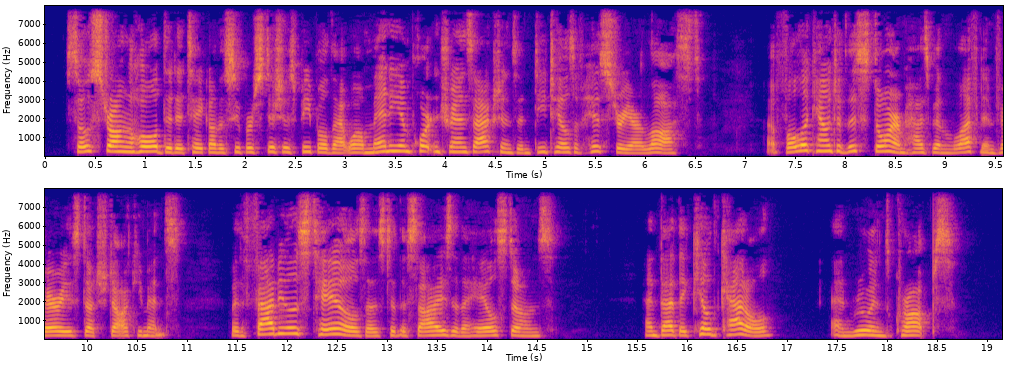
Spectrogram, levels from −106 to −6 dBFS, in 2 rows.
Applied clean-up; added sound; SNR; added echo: none; none; none; none.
